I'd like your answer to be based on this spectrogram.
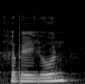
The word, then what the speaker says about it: Rebellion: Rebellion Tour von Tobias Beck in den Abend, beziehungsweise Rebellion, es wird glaube ich deutsch ausgesprochen, ja klar, er macht ja Werbung mit dem Reh.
